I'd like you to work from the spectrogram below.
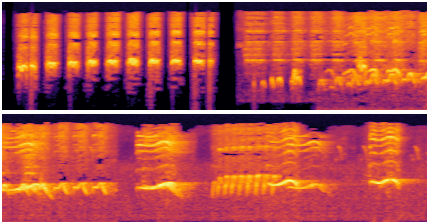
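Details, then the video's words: Asian koel calling the flock: a fast run of eight sharp, evenly spaced whistled notes, then a tangle of overlapping rising and wavering whistles from several birds, with louder bursts near the end. "Tiếng chim Tu Hú gọi bầy"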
